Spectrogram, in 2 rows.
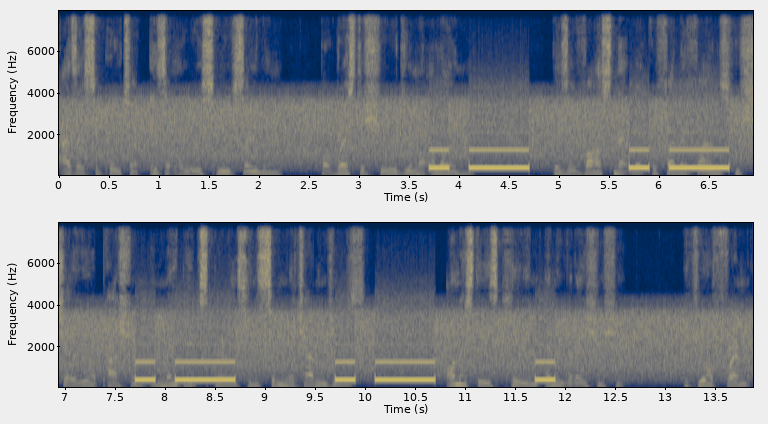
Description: Telephone call progress tone (pulsed, as in Italy), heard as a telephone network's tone, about 420 Hz, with speech in English. Dial tone.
